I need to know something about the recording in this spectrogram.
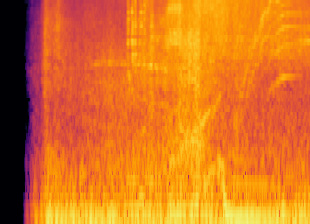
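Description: Whooshing sound effects over a deep, steady bass rumble, cutting in suddenly after a brief silence at the very start.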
